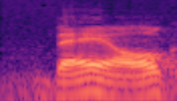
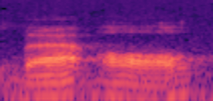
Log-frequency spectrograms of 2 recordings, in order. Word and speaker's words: Baal: So Baal is going to get a lot of attention. It's actually two syllables, Ba'al, but you run them together fast and they just sound like Baal.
